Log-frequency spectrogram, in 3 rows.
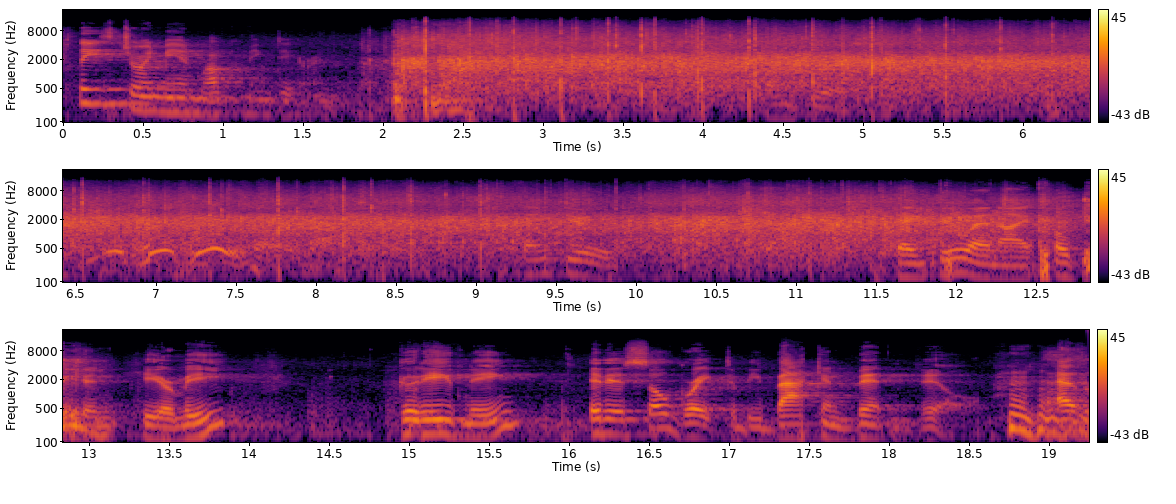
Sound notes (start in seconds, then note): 2.0 audience applauds; 7.0 panelists chatter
